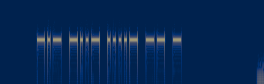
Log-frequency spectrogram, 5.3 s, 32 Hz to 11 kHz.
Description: Morse code, heard as a keyed tone, about 26 wpm, 700 Hz. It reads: KX4MT
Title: Speed Racing - USA 2x2 Call Signs 22wpm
